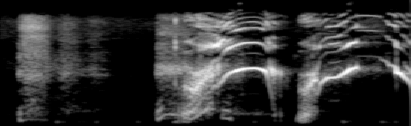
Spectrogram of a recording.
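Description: A pig grunts and oinks, a short snort followed by two loud, drawn-out squealing calls that rise and fall, with no talking.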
